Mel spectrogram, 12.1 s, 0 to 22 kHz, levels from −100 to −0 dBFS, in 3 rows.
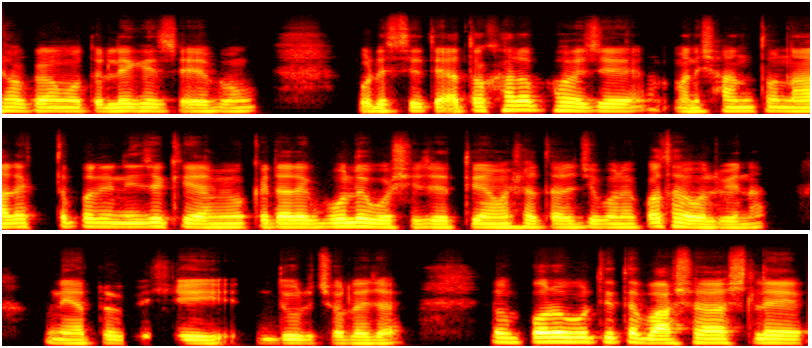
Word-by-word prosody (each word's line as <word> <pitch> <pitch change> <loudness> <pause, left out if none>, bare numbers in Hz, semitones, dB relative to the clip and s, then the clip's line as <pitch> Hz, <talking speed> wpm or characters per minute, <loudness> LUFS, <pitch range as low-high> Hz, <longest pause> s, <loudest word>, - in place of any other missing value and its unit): ঝগড়ার 125 -1 -1
মতো 120 0 -4
লেগে 125 0 0
যাই - - -3
এবং 120 0 -6 0.6
পরিস্থিতি 120 +2 -3
এত - - -13
খারাপ 160 0 +2
হয় 140 -3 +1
যে 125 - +1 0.3
মানে 115 0 -4
শান্ত 125 -1 -3 0.2
না - - +1
রাখতে 135 - -5
পারি 140 -1 0
নিজেকে, 135 0 -1
আমি 120 - -1
ওকে 125 0 -6
ডাইরেক্ট 120 0 +4
বলে 140 +1 +5
বসি 120 -1 -3
যে, 115 - +1
"তুই 125 - -1
আমার 120 0 -1
সাথে 120 0 -2
আর 115 - -2
জীবনে 120 -1 -2
কথা 145 0 +1
বলবি 110 0 -2
না", 125 - -9 0.4
মানে 125 - -4
এত 120 - -21 0.2
বেশি 125 -8 -4 0.4
দূর 130 -1 +1
চলে 115 -1 0
যায় 115 - -2 0.4
এবং 155 - +1
পরবর্তীতে 160 -1 +7
বাসায় 130 +2 +4
আসলে 135 0 0
125 Hz, 200 wpm, -22 LUFS, 120-140 Hz, 0.6 s, পরবর্তীতে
